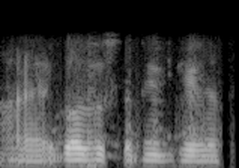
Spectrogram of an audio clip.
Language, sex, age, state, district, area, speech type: Assamese, male, 45-60, Assam, Dibrugarh, rural, conversation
